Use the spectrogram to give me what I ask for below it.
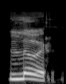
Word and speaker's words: l'heure: L'heure, L apostrophe H-E-U-R-E. This is pronounced together as l'heure means what?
